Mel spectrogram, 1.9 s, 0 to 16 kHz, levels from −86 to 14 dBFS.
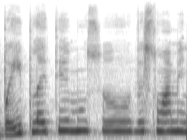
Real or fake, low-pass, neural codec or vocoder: real; 14.4 kHz; none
